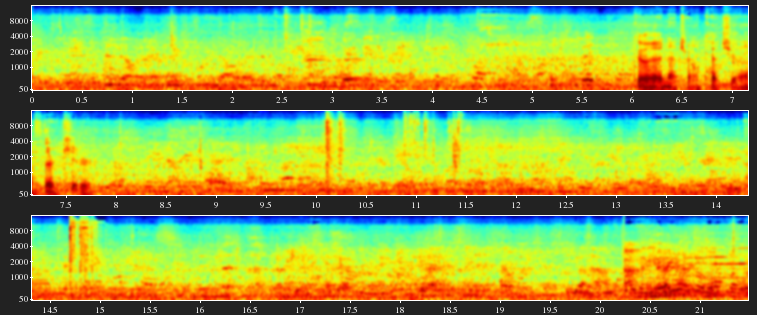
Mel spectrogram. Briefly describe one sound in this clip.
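A crowd of people chatters in a large indoor hall.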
